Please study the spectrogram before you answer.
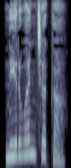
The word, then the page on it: ನಿರ್ವಂಚಕ: nirvancaka; Kannada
